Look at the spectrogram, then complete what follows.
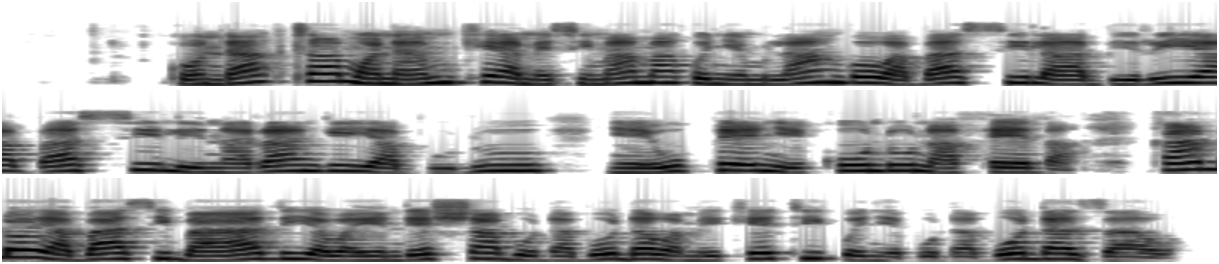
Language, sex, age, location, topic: Swahili, female, 36-49, Nairobi, government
